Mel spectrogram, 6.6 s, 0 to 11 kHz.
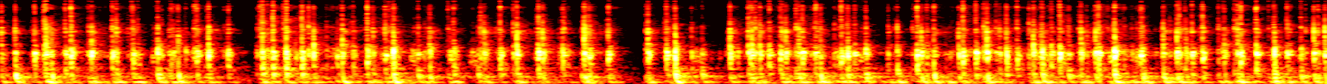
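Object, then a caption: Mechanical keyboard with plastic keycaps. Fingertips of both hands type rapidly on a full-size ASUS ROG Claymore Core plastic mechanical keyboard with plastic keycaps on Cherry MX Red switches, a metal plate, a hollow case and RGB backlight. Dense, fast clacking comes in two brief pauses, each keystroke a short dry tap with a hollow ring around 1.4 kHz.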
